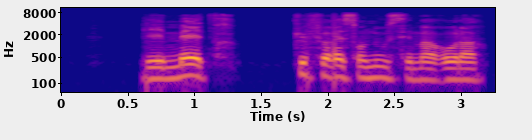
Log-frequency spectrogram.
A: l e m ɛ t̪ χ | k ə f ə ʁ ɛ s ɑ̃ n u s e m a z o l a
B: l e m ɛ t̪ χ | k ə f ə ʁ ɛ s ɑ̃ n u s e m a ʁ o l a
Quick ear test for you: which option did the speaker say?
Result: B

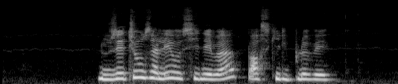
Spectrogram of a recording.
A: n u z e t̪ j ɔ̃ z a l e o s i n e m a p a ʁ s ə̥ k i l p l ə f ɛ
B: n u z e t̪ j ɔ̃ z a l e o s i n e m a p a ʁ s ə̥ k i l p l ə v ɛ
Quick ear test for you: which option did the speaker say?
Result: B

